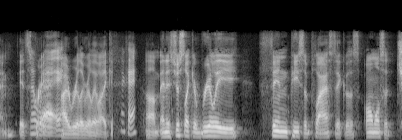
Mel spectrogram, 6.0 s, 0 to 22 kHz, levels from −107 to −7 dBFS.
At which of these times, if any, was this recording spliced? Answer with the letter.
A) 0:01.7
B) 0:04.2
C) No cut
A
